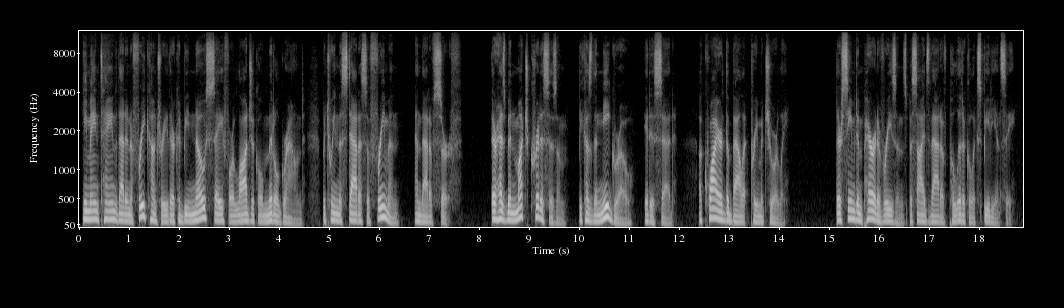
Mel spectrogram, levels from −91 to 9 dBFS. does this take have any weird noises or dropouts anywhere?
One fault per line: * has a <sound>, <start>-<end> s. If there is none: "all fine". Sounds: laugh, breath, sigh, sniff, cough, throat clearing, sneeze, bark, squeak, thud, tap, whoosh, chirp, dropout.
all fine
